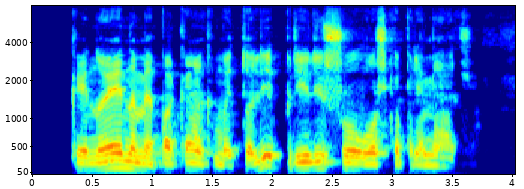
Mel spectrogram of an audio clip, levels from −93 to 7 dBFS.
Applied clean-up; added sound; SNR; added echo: none; none; none; none.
